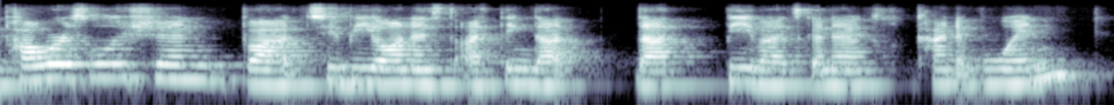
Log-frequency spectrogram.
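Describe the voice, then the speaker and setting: Amid audible room echo, a woman speaks at a medium pitch and a fairly slow pace with fairly even intonation. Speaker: conference speaker on HR software. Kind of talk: webinar presentation and Q&A.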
